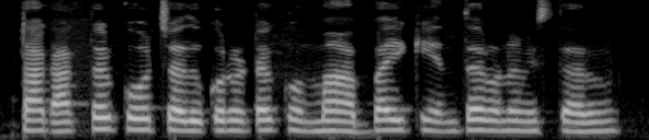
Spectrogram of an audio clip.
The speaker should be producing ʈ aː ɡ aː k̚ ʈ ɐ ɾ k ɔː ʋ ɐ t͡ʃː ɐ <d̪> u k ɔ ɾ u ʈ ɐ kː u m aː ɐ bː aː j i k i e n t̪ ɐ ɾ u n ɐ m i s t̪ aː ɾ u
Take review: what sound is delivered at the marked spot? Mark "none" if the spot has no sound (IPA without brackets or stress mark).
d̪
